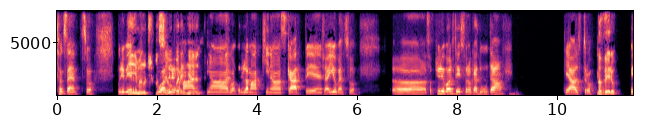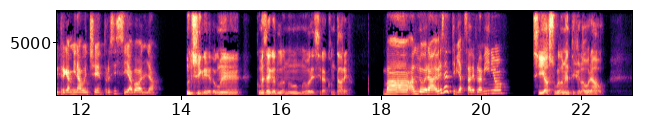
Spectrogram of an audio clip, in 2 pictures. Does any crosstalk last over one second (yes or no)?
yes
